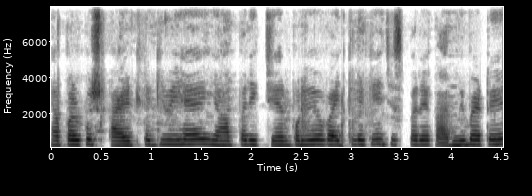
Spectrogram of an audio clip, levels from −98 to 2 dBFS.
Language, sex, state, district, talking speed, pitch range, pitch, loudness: Hindi, female, Delhi, New Delhi, 290 wpm, 250-270 Hz, 255 Hz, -15 LUFS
